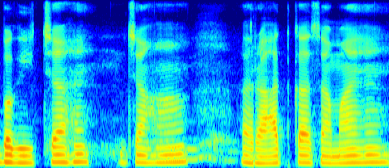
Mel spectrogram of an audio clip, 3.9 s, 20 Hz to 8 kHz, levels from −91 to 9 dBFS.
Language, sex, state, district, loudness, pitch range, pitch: Hindi, male, Chhattisgarh, Raipur, -21 LUFS, 125-140 Hz, 130 Hz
